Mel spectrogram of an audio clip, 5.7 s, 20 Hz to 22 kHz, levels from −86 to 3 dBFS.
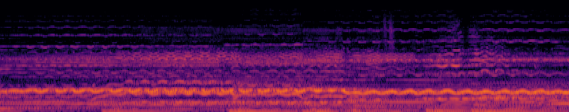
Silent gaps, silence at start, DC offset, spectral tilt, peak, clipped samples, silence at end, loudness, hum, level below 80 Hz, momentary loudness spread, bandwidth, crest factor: none; 0 s; under 0.1%; -5 dB/octave; -20 dBFS; under 0.1%; 0 s; -32 LUFS; none; -46 dBFS; 3 LU; 15 kHz; 12 dB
